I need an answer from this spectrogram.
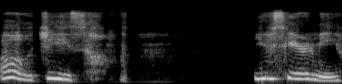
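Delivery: very loud, high, frightened, startled cry. Someone who expected no one suddenly sees another person; startled and scared. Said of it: "I didn't mean to react so scared".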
